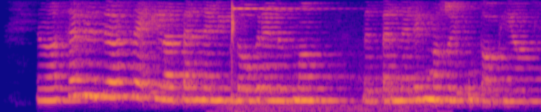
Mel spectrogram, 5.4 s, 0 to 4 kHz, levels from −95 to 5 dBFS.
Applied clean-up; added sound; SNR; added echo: none; Bicycle bell; 12 dB; reverberation time 0.9 s.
